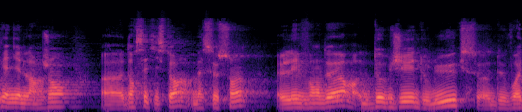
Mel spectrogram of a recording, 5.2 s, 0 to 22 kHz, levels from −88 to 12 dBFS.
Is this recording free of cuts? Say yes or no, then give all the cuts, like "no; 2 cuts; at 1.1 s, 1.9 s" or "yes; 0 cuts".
yes; 0 cuts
